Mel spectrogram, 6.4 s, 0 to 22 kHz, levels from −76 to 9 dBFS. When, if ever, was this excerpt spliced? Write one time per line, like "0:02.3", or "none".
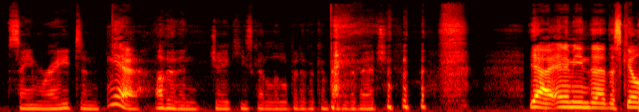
0:05.2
